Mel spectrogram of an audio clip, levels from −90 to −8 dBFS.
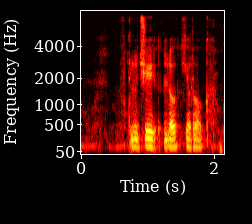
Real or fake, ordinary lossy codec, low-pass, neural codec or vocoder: fake; none; 7.2 kHz; codec, 16 kHz, 16 kbps, FunCodec, trained on Chinese and English, 50 frames a second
